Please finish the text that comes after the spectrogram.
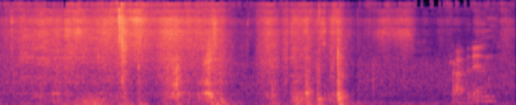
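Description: A touring bike is lifted and dropped into a cardboard bike box, giving a series of hollow cardboard thumps, rattles and scrapes close by, with a voice speaking intermittently.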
